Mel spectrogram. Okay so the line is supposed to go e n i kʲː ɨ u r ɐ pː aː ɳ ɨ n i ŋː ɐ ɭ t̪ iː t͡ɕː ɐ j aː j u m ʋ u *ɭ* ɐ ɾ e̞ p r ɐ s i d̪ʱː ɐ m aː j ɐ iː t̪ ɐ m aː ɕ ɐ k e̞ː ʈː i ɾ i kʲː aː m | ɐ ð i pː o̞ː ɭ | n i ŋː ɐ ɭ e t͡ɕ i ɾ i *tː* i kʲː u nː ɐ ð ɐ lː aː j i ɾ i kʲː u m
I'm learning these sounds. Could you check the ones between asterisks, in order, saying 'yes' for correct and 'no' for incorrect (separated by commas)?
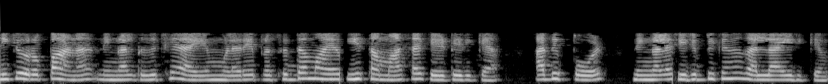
yes, no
